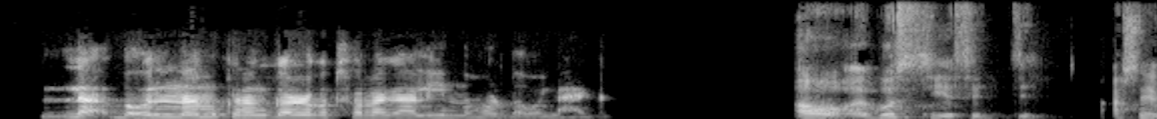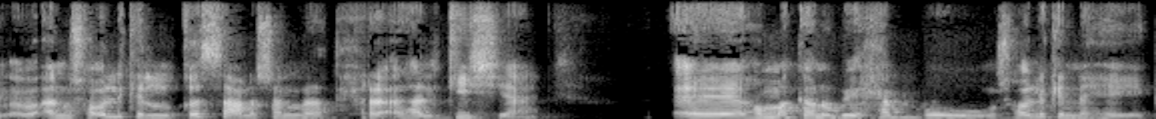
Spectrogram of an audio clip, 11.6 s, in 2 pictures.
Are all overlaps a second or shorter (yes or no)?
yes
